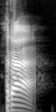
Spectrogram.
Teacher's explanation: Vokalnya masih A karena kita belum mengangkat bagian pangkal lidah kita ke atas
